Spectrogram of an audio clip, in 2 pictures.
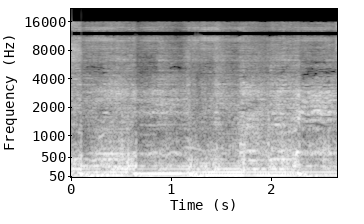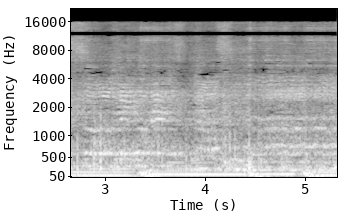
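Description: Music with singing over a held bass line that changes note every second or so.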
